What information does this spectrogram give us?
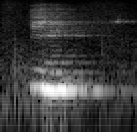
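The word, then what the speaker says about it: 易: Il s'écrit comme ça, et il se prononce Yi, c'est le Yi de Yi Qing, Qing voulant simplement dire livre classique, donc classique des changements.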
